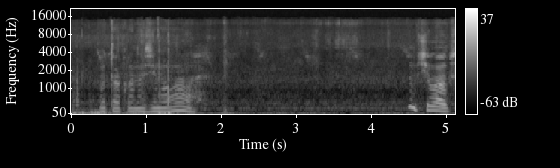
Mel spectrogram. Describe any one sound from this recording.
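Bees buzz in a low, steady hum close by.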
